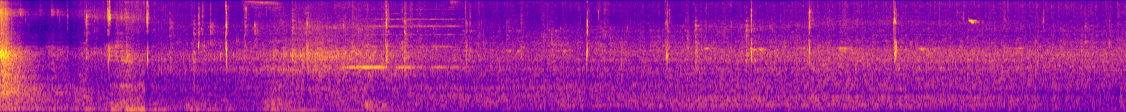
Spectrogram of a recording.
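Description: Ashok Leyland dump truck's diesel engine running, louder and rougher for the first couple of seconds, then settling to a steady run with a few faint clicks.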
